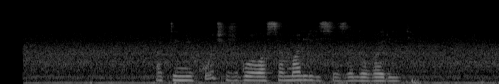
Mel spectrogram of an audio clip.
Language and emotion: Russian, neutral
